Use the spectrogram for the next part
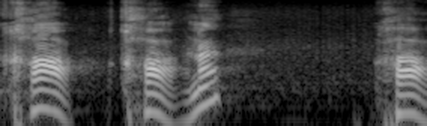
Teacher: इसको बोलने में जिह्वा का पिछला भाग जो है वो ऊपरी तालु से टच कर जाता है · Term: जिह्वा मूली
